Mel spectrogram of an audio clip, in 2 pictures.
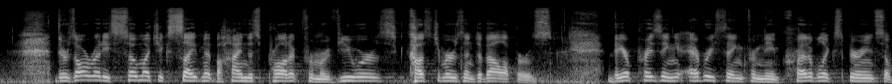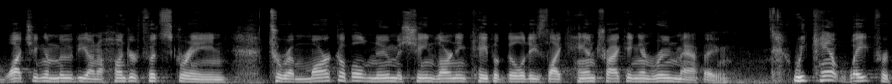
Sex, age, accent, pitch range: male, 50-69, American, 130-170 Hz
